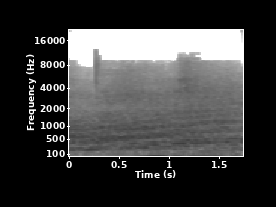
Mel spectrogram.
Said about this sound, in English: that's a motorcycle. Yep. Um, and Hitman is still looks like that's forty-seven riding off into the distance on his Harley. Looks like his, his signature Harley.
